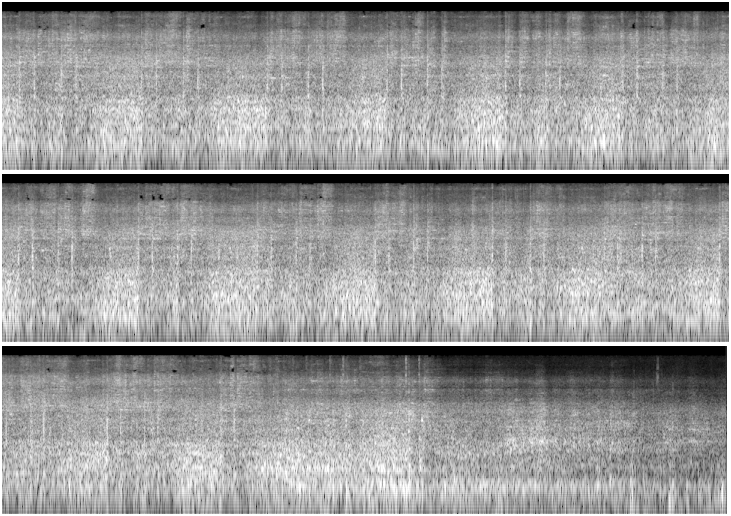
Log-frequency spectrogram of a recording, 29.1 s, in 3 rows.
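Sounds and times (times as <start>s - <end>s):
freight train rolling past: 0.0s - 29.0s.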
